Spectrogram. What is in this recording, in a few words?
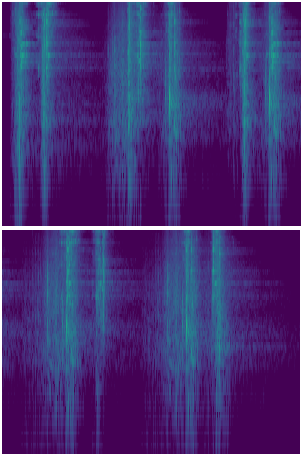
workout squat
